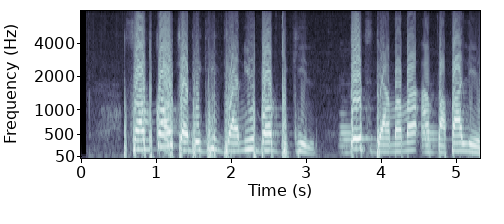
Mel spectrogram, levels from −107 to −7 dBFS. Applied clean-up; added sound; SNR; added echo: none; Wind instrument, woodwind instrument; 16 dB; none.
